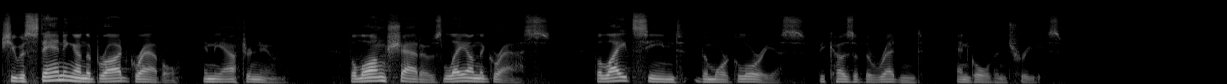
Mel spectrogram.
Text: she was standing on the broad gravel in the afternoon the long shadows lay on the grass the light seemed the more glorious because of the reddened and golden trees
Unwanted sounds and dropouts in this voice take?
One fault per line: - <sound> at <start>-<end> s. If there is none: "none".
none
